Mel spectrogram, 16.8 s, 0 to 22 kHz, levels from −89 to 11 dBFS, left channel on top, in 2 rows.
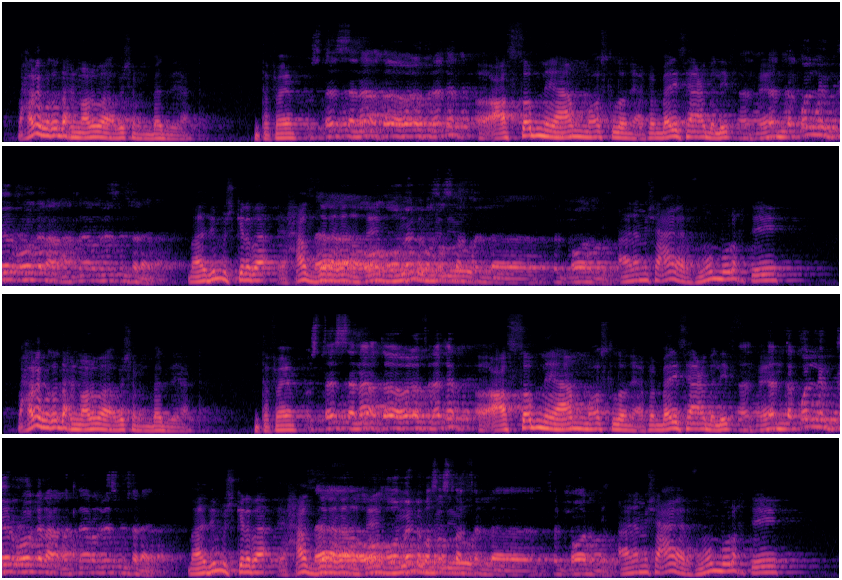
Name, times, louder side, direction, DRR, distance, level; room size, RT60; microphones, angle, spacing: voice 1, 0.2-1.9 2.5-3.0 4.7-7.8 10.2-13.1 14.5-16.1, right 1 dB, 10° right, 5 dB, 0.8 m, -26 dB
voice 2, 3.2-4.6 7.4-9.9 11.5-14.4, right 2 dB, 55° right, 3 dB, 6.4 m, -28 dB
28.5 x 17.5 x 7.0 m, 1.0 s
head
